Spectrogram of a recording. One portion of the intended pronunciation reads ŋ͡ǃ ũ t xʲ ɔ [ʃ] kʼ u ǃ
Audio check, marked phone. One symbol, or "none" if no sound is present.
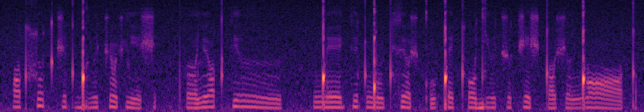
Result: ʃ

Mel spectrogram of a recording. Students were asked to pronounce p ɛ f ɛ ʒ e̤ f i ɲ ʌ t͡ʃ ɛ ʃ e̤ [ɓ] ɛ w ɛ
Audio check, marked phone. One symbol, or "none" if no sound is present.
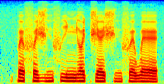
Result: f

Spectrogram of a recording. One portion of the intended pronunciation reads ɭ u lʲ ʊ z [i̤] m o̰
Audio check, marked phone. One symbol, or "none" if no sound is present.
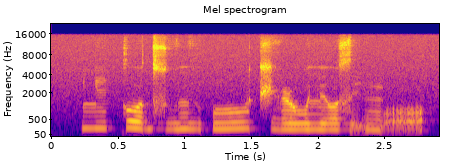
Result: ḭ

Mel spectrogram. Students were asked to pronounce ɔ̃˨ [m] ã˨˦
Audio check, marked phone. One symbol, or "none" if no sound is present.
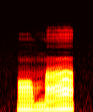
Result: m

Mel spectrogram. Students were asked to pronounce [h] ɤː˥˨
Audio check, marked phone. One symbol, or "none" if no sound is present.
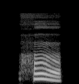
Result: h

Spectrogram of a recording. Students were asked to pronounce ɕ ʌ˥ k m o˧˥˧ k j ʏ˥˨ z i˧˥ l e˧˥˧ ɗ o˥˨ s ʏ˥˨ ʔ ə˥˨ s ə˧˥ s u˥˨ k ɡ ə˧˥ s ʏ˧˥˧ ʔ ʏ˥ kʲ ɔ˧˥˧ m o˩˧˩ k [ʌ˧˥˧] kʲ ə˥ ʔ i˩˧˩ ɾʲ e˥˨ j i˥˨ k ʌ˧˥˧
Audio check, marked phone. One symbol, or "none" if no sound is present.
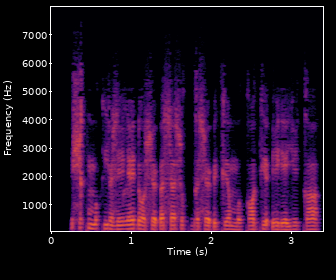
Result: ɔ˧˥˧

